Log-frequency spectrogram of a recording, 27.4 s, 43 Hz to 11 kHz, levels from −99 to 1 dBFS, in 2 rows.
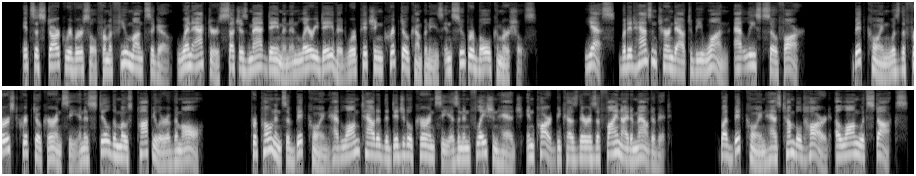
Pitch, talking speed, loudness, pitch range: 135 Hz, 185 wpm, -20 LUFS, 110-160 Hz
